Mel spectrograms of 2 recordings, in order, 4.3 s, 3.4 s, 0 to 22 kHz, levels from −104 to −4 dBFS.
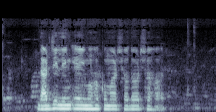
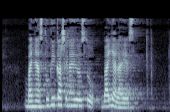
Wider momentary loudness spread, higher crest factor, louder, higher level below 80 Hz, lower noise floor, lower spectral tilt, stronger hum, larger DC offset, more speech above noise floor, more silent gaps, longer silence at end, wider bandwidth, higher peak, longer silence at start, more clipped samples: first, 17 LU vs 7 LU; about the same, 20 dB vs 18 dB; about the same, -21 LUFS vs -21 LUFS; first, -52 dBFS vs -66 dBFS; first, -53 dBFS vs -47 dBFS; first, -7.5 dB/octave vs -2.5 dB/octave; neither; neither; first, 32 dB vs 25 dB; neither; first, 1.05 s vs 0.65 s; second, 7 kHz vs 11.5 kHz; about the same, -4 dBFS vs -4 dBFS; second, 0.05 s vs 0.5 s; neither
